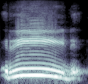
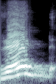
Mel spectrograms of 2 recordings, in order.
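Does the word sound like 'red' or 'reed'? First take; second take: reed; red. First: The vowel is long, like 'reed'. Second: The vowel is short, like 'red'. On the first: It is the present form. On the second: It is the past form.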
